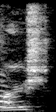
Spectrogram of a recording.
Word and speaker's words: Bruges: I feel Uh, like it's because they're drunk that In Bruges is what their favorite one is. But okay, is that how you pronounce that, Bruges?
